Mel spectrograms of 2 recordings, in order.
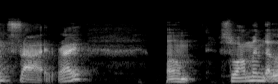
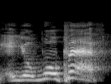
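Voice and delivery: imitating a guy calling a name, louder; 4 semitones higher, 7 dB louder than usual. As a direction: call "Warpath" across the room. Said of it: "He's like".

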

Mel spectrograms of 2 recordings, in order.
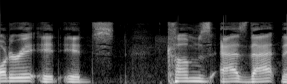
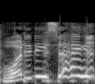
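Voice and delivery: much higher, louder incredulous squeak; mock bewildered; 4 dB louder than usual. Reacting to the worker's accent, mock baffled squeak. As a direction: act baffled by the strange accent. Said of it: "I was like".

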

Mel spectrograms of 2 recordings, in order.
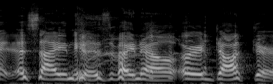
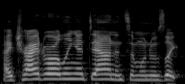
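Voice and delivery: ordinary delivery

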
